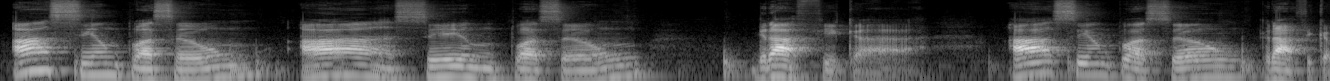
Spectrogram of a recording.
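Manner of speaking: very slow, drawn-out syllables; slow dictation. Real, not acted. Teacher writing the heading for the class, slow dictation. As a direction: stretch each word as if writing it out. Writing on board while saying it.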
